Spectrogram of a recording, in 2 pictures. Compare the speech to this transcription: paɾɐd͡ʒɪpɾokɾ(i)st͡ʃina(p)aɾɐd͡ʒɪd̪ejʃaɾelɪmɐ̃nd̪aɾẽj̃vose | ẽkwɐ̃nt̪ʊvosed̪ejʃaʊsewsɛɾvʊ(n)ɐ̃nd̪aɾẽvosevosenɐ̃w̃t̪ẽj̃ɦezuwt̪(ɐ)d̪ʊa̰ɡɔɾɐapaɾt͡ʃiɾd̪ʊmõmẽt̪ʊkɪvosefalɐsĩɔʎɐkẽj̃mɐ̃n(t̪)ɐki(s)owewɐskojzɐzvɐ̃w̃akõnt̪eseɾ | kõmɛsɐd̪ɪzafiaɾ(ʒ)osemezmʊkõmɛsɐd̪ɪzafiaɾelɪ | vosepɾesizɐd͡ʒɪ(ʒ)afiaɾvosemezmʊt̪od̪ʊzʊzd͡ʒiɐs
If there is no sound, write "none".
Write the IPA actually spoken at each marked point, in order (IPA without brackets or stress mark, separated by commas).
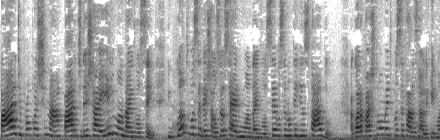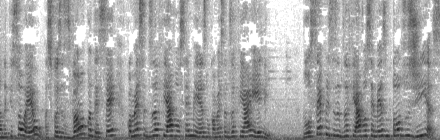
a, p, m, a, d̪, s, v, z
